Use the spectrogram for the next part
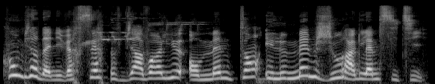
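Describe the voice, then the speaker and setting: A woman's voice: sits high, lively intonation, moderate pace, slight background noise. A woman voicing a cautious, anxious young niece, a pet character in a French children's cartoon. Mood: encouraging. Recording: loud cartoon music behind.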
